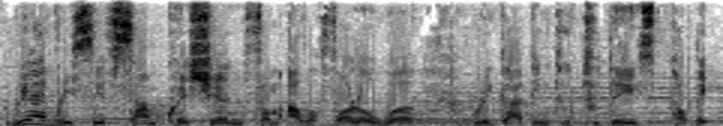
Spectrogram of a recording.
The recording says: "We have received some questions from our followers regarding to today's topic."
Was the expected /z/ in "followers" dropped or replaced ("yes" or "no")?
yes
